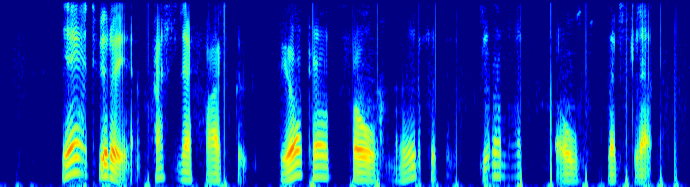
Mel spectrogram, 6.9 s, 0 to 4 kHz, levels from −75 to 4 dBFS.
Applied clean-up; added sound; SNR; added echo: neural separator model SepFormer WHAMR!.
